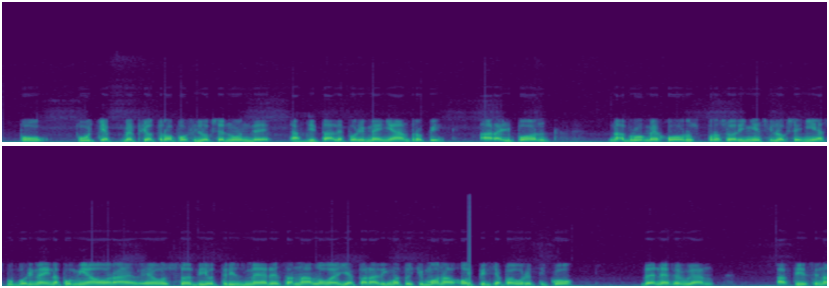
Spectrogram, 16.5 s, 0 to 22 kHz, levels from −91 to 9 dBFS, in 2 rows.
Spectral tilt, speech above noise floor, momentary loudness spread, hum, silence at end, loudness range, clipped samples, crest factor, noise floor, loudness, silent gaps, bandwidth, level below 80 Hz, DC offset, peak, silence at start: -8 dB/octave; 28 dB; 5 LU; none; 0 s; 2 LU; under 0.1%; 16 dB; -49 dBFS; -22 LUFS; none; 4.1 kHz; -52 dBFS; under 0.1%; -4 dBFS; 0.05 s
